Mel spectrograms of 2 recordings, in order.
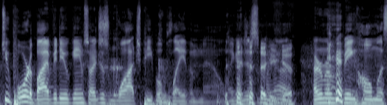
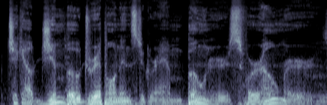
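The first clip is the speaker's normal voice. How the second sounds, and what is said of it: Movie trailer announcer voice. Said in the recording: “Can I do a movie theater trailer voice for that?”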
